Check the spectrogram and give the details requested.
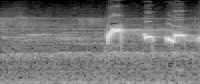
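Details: Red-whiskered bulbul giving a brief series of four clear, rising and falling whistled chirps over a constant faint background tone.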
